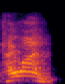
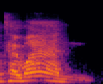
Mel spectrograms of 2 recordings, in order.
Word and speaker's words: Taiwan: You don't pronounce it Taiwan. More than one syllable if it's Taiwan, no, Taiwan. Okay, but China is China.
